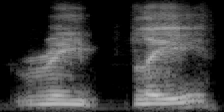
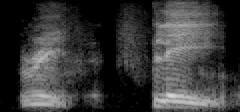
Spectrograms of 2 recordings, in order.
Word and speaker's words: replay: then you know that this bisyllabic word is going to have the stress on the second syllable. Example is replay, replay.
